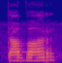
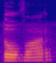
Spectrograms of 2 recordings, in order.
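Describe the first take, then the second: First: The first vowel sounds like A. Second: The first vowel sounds like O. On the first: The speaker calls it right. "the first O was like A" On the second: The speaker calls it wrong. "not tovar"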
